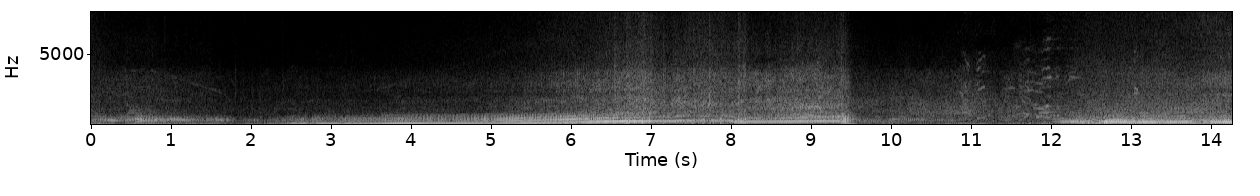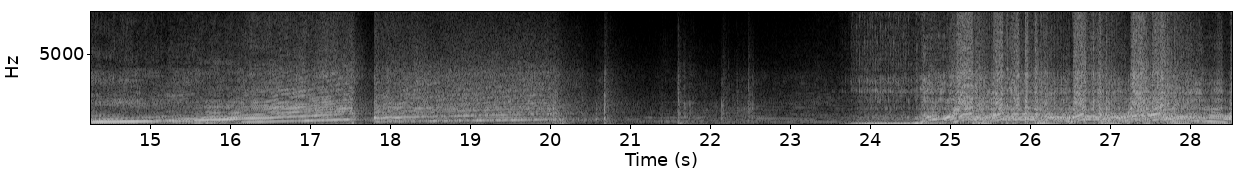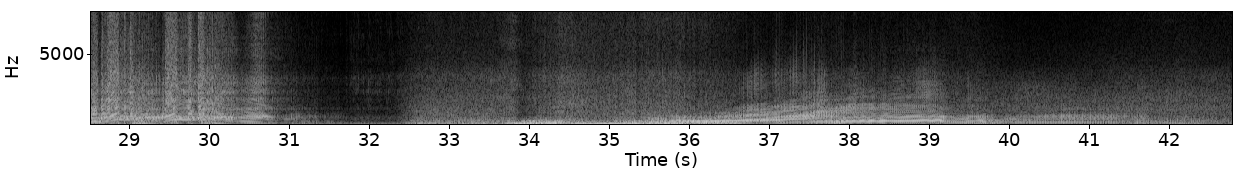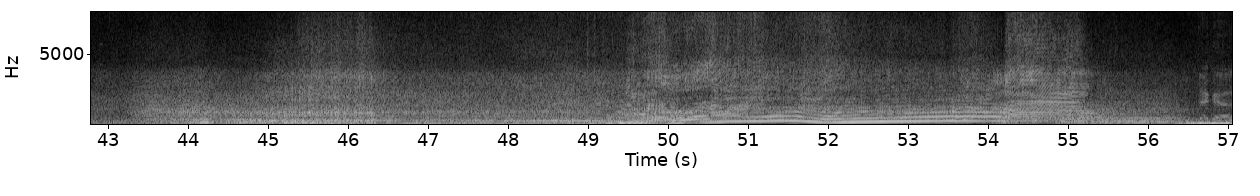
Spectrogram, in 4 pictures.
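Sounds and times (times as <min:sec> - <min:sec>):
another car accelerating away: 0:02.3 - 0:09.7, 0:12.3 - 0:20.8, 0:23.3 - 0:56.8
sports car engine accelerating: 0:12.1 - 0:20.8, 0:21.6 - 0:57.0.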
